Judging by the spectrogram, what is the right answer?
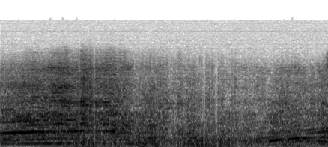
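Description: Dirt track race cars, including a big Mopar modified, roar past at Magic City Speedway in Billings, a loud, dense engine drone with rising and falling revs that swells as the cars pass.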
